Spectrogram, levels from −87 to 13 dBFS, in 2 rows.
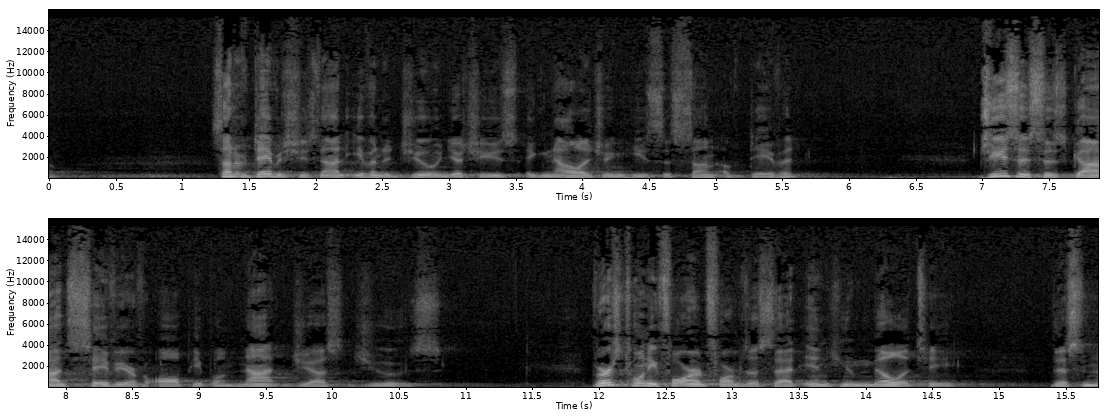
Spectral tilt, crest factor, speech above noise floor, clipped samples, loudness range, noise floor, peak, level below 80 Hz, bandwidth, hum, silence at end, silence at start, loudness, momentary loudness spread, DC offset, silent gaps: -4.5 dB/octave; 22 dB; 31 dB; under 0.1%; 7 LU; -62 dBFS; -10 dBFS; -62 dBFS; 16 kHz; none; 0 s; 0 s; -31 LUFS; 13 LU; under 0.1%; none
